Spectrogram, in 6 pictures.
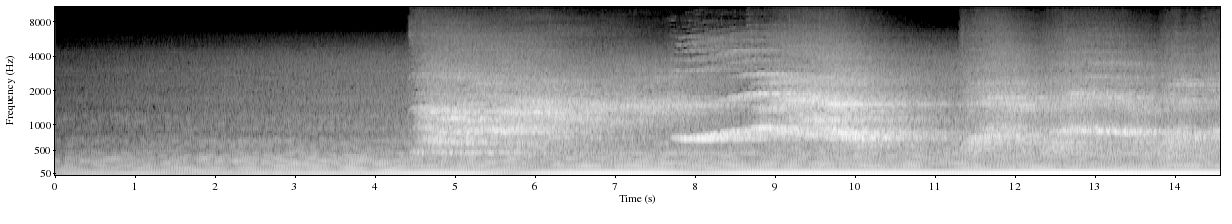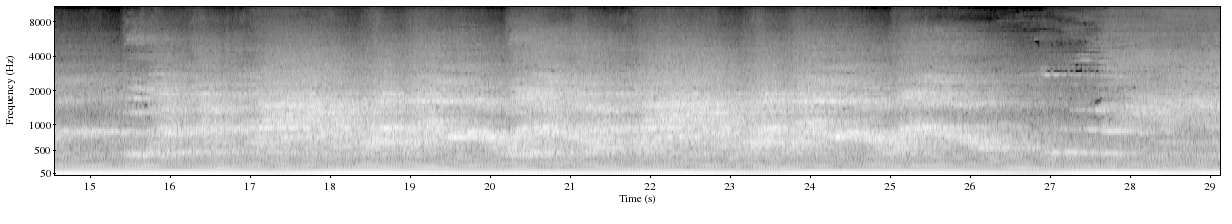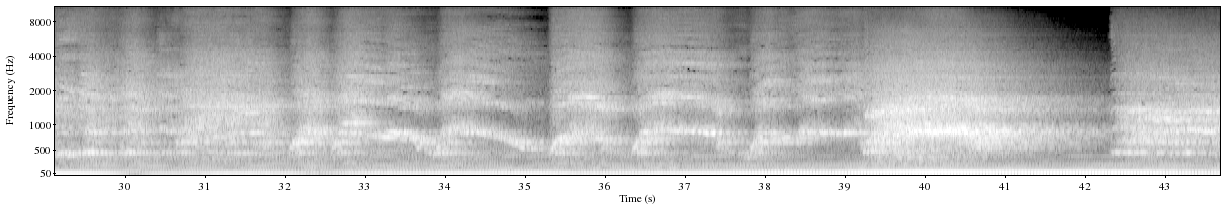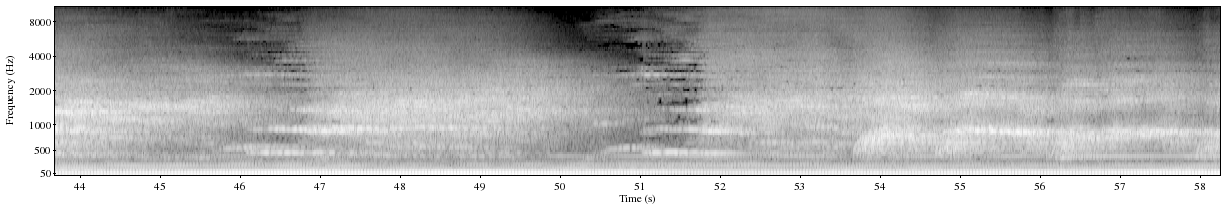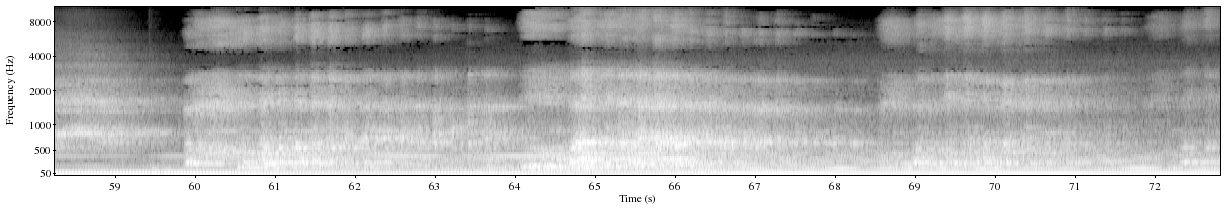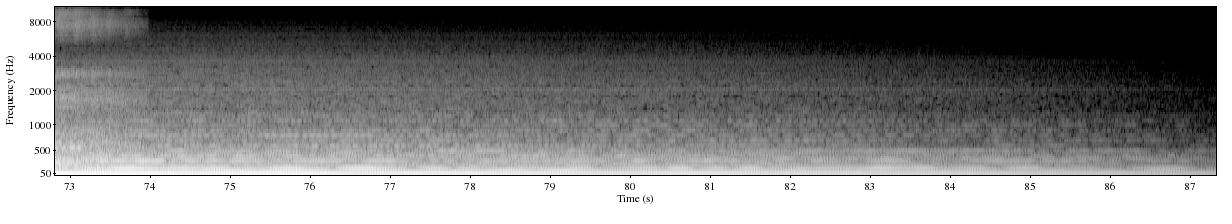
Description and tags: A horror soundscape I created from Digifishmusic's ambiances, Timbre's psychotic laugh, and Syna-Max's horror screams.
haunted, horror, prison, suspense, tense, terror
